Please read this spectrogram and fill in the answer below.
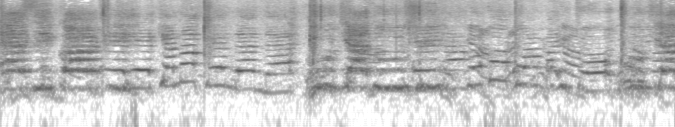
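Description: A group of women singing together, holding long wavering notes, with scattered hand claps.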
